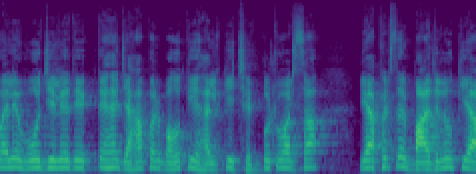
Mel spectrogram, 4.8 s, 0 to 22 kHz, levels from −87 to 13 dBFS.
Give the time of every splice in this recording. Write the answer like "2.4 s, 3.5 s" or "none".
none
